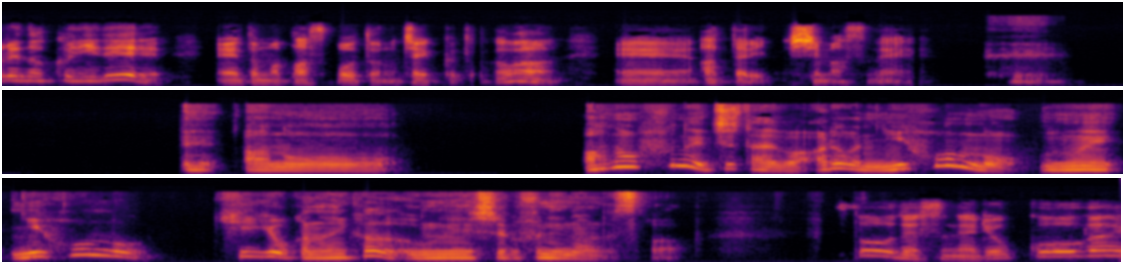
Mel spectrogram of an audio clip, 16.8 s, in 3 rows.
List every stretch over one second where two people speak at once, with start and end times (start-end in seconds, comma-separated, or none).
none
